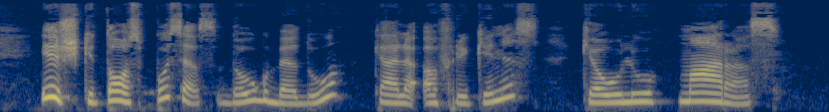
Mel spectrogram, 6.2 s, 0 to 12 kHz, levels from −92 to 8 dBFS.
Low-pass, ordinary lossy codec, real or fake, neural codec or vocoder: 10.8 kHz; MP3, 48 kbps; real; none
